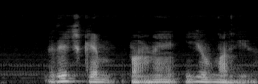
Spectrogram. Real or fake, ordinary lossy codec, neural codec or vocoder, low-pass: fake; AAC, 64 kbps; vocoder, 48 kHz, 128 mel bands, Vocos; 10.8 kHz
